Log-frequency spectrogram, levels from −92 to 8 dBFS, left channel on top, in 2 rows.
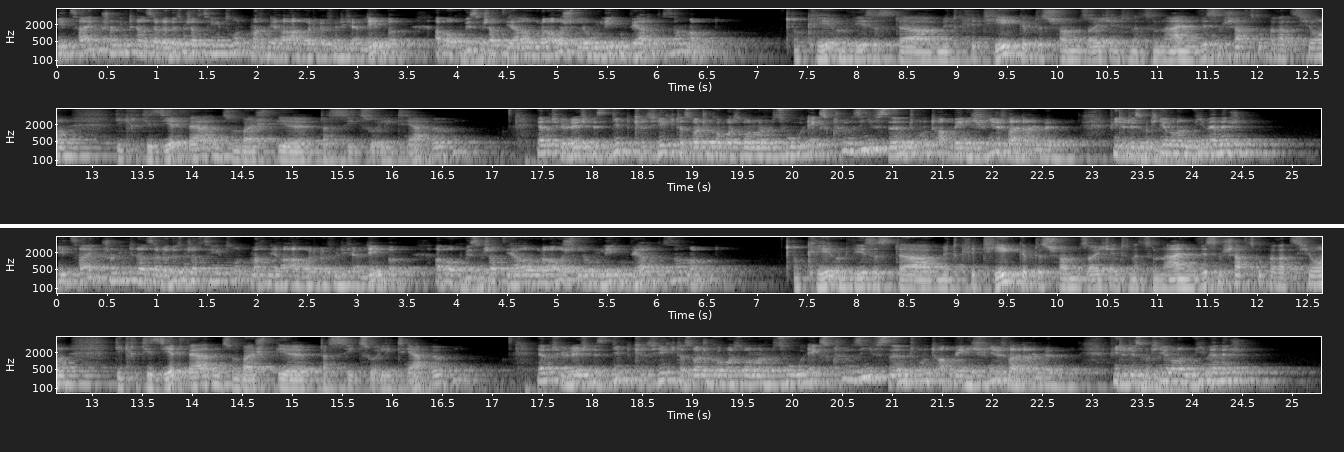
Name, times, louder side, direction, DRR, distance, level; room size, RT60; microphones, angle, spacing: voice 1, 0.0-3.4 3.8-6.5 17.2-24.5, equal, 30° left, 0 dB, 1.5 m, -25 dB
voice 2, 7.3-16.8 23.5-23.7, right 1 dB, 20° right, 2 dB, 0.4 m, -25 dB
10.0 x 3.8 x 3.0 m, 1.1 s
head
